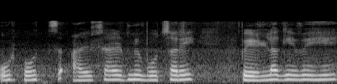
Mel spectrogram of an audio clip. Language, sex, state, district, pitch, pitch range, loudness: Hindi, female, Bihar, Kishanganj, 215 Hz, 200-220 Hz, -17 LUFS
